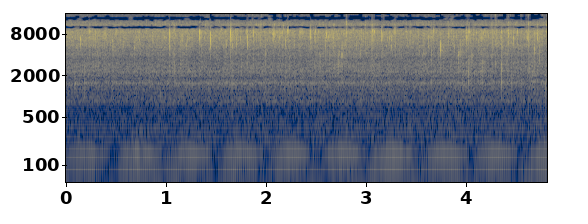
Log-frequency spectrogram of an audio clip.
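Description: Mango pieces fry in a pan with chili and turmeric for a pickle, giving a steady, close sizzle with faint crackles throughout and no talking.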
